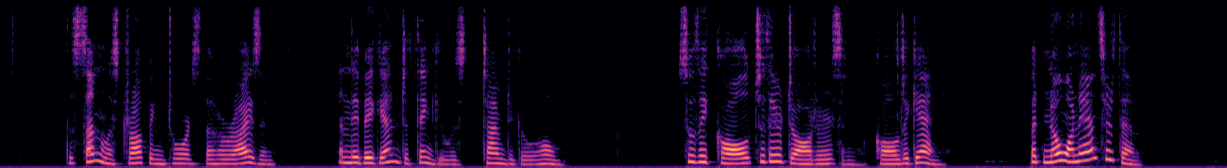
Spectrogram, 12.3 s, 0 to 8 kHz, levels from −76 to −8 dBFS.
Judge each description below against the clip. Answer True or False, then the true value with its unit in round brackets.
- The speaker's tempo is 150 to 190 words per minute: True (155 wpm)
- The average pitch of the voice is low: False (230 Hz)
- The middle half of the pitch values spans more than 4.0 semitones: True (4.6 semitones)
